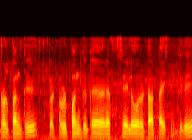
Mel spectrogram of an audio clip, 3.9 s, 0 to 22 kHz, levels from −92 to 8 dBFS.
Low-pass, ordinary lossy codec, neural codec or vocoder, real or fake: 7.2 kHz; none; codec, 16 kHz, 4 kbps, X-Codec, HuBERT features, trained on general audio; fake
